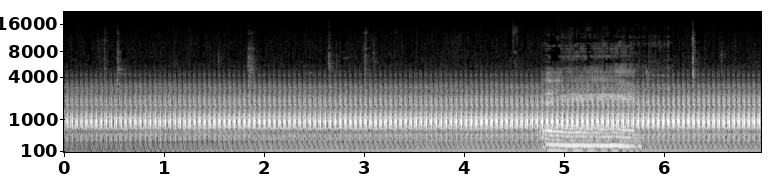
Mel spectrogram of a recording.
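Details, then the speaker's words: 1952 Peter Pan GKJ valve radio on first power-up: steady low putt-putt about four times a second through the speaker; motorboating caused by extremely leaky electrolytic filter capacitors, to be replaced. "doesn't it well hmm sort of like motorboating I guess um I mean I first thing to do I think is um get some new um electrolytics in there"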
